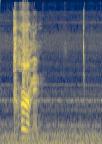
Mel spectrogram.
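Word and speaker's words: Cerman: we all knew her her name was Gail Kerman pronounced Kerman she was an art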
